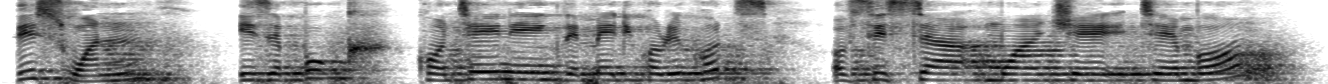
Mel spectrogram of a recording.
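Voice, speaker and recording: High-voiced woman commentating at church, long hall echo, noisy. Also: fairly even intonation, slow. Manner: formal, reads documents aloud. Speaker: church announcer. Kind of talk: live event commentary.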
